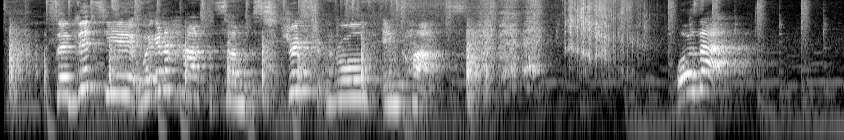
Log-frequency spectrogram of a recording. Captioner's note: chalk crunch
